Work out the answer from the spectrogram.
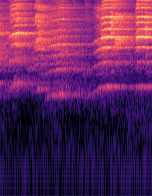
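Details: Rainbow lorikeet giving drawn-out, strained, harmonic screeches, a long wavering note followed by two louder shrill blasts.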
